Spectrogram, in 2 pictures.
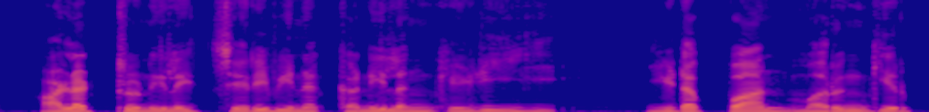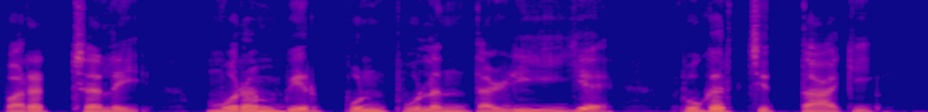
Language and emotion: Tamil, neutral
